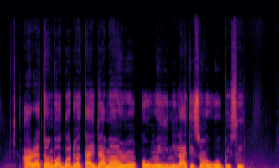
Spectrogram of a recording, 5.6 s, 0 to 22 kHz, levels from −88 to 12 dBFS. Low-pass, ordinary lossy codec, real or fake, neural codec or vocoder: 19.8 kHz; none; fake; codec, 44.1 kHz, 7.8 kbps, DAC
